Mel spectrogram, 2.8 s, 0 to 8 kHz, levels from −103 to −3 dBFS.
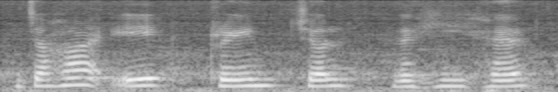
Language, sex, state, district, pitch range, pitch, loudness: Hindi, male, Delhi, New Delhi, 195-215 Hz, 205 Hz, -15 LUFS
